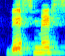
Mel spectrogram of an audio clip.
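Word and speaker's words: Descemet: ডেসমেন মেমব্রেনের পরের structure ডেসমেস membrane মানে টিটা সাইলেন্ট থাকবে।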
